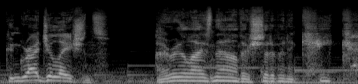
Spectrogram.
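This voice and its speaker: A man's voice: on the high side, moderate pace, fairly bright tone, natural voice. A man playing a dry, wisecracking intelligence officer of a tactical squad in a video game. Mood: wry, friendly. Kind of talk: scripted game dialogue. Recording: music behind the voice.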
